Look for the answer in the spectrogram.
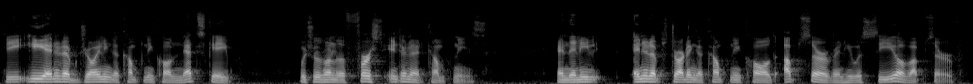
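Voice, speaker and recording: A man with an Indian accent, a venture capitalist, explaining things patiently and with measured emphasis in casual conversation. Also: lowish voice.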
